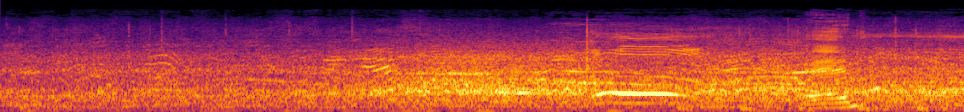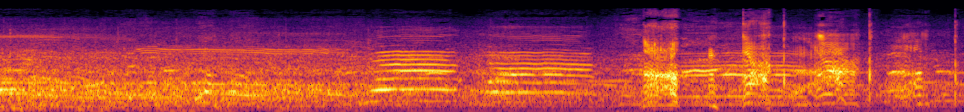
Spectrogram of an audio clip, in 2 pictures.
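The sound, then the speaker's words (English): A dense crowd murmurs and then erupts in a collective groan and scattered exclamations as a woman turns down a marriage proposal, with voices rising sharply near the end as the reaction builds over a steady background of chatter. “Listen to the crowd when they realize she's going to say no right here.”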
